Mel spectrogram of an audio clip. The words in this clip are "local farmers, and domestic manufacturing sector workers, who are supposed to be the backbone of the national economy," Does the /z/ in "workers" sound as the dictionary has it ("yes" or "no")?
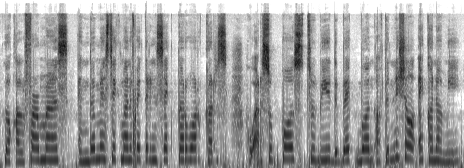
no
